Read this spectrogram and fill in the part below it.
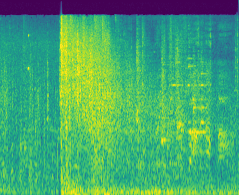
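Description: A tank cannon fires with a loud, sharp boom that echoes away.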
